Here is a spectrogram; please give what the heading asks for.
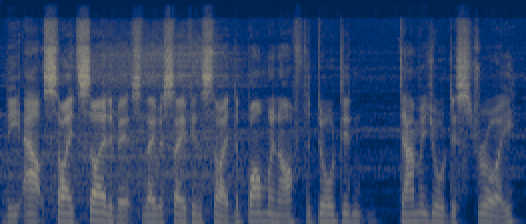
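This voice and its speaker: A man's voice: medium pitch, level tone, moderate pace, faint music behind. A man co-hosting a podcast, casually discussing films. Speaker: podcast co-host.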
